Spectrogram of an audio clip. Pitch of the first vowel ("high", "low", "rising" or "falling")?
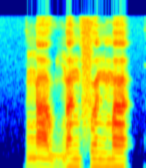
low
